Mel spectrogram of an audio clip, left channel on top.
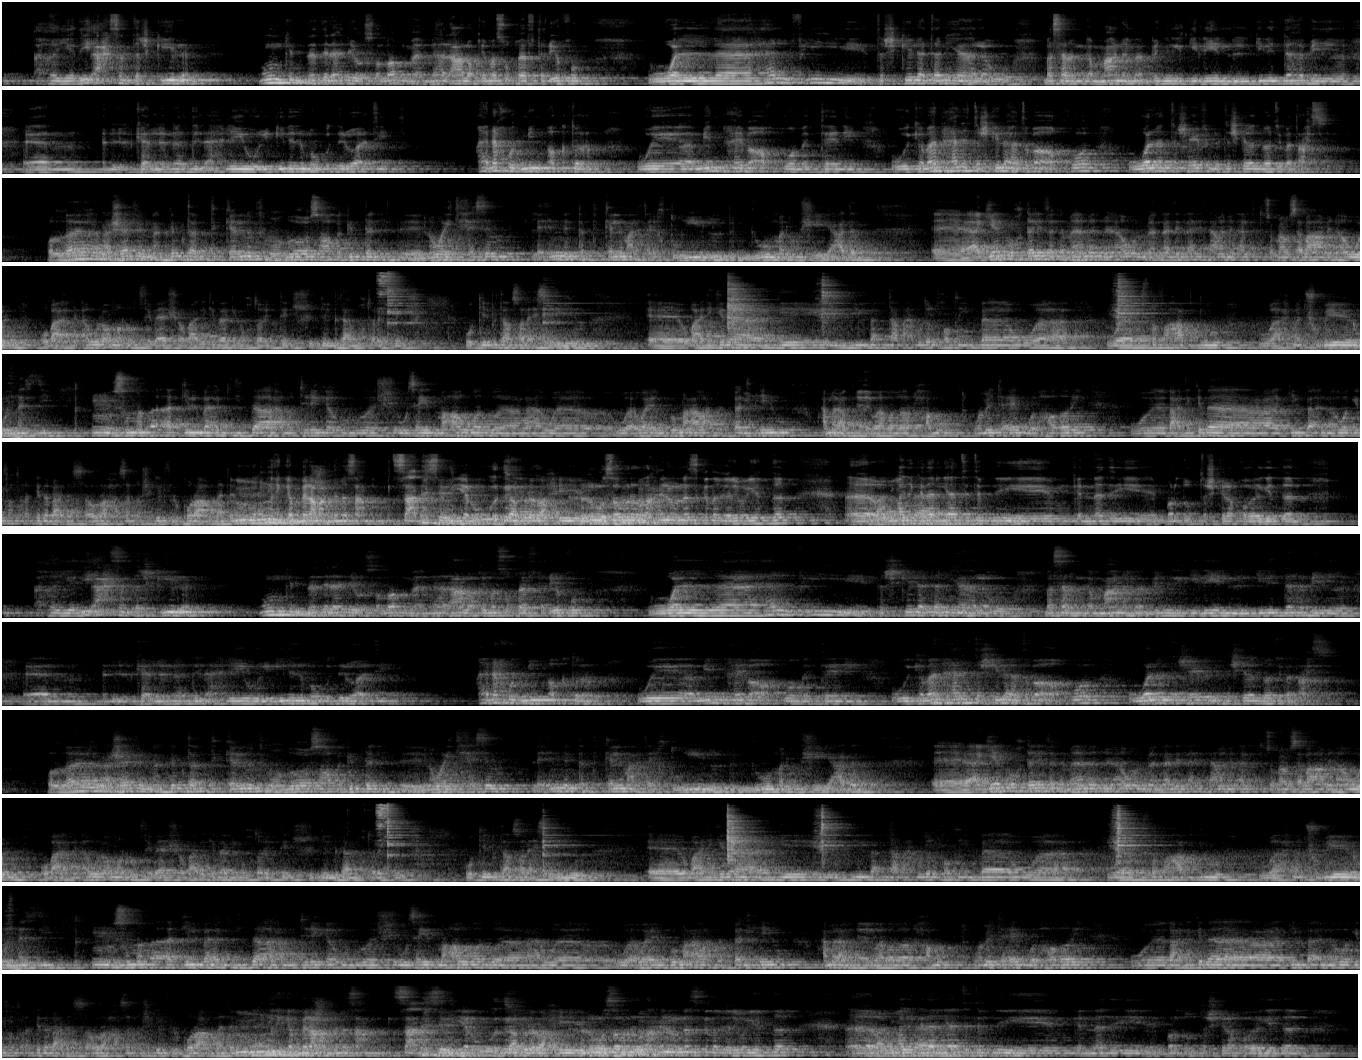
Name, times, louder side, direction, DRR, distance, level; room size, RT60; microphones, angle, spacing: voice 1, 0.3-1.9 2.6-5.8 6.1-17.5 18.3-19.6 19.9-26.8 55.2-55.6 61.6-61.9 62.5-63.0 70.2-73.2 73.7-81.2, left 2 dB, 65° left, 5 dB, 0.7 m, -24 dB
voice 2, 27.6-46.9 47.2-54.8 55.3-62.2 62.5-65.3 65.6-70.6 72.1-72.5 73.0-74.6 76.5-77.9, equal, 25° left, 2 dB, 0.9 m, -26 dB
sound 1, 44.0-54.4, right 5 dB, 60° right, 0.8 m, -34 dB
9.8 x 3.3 x 6.8 m, 1.4 s
head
